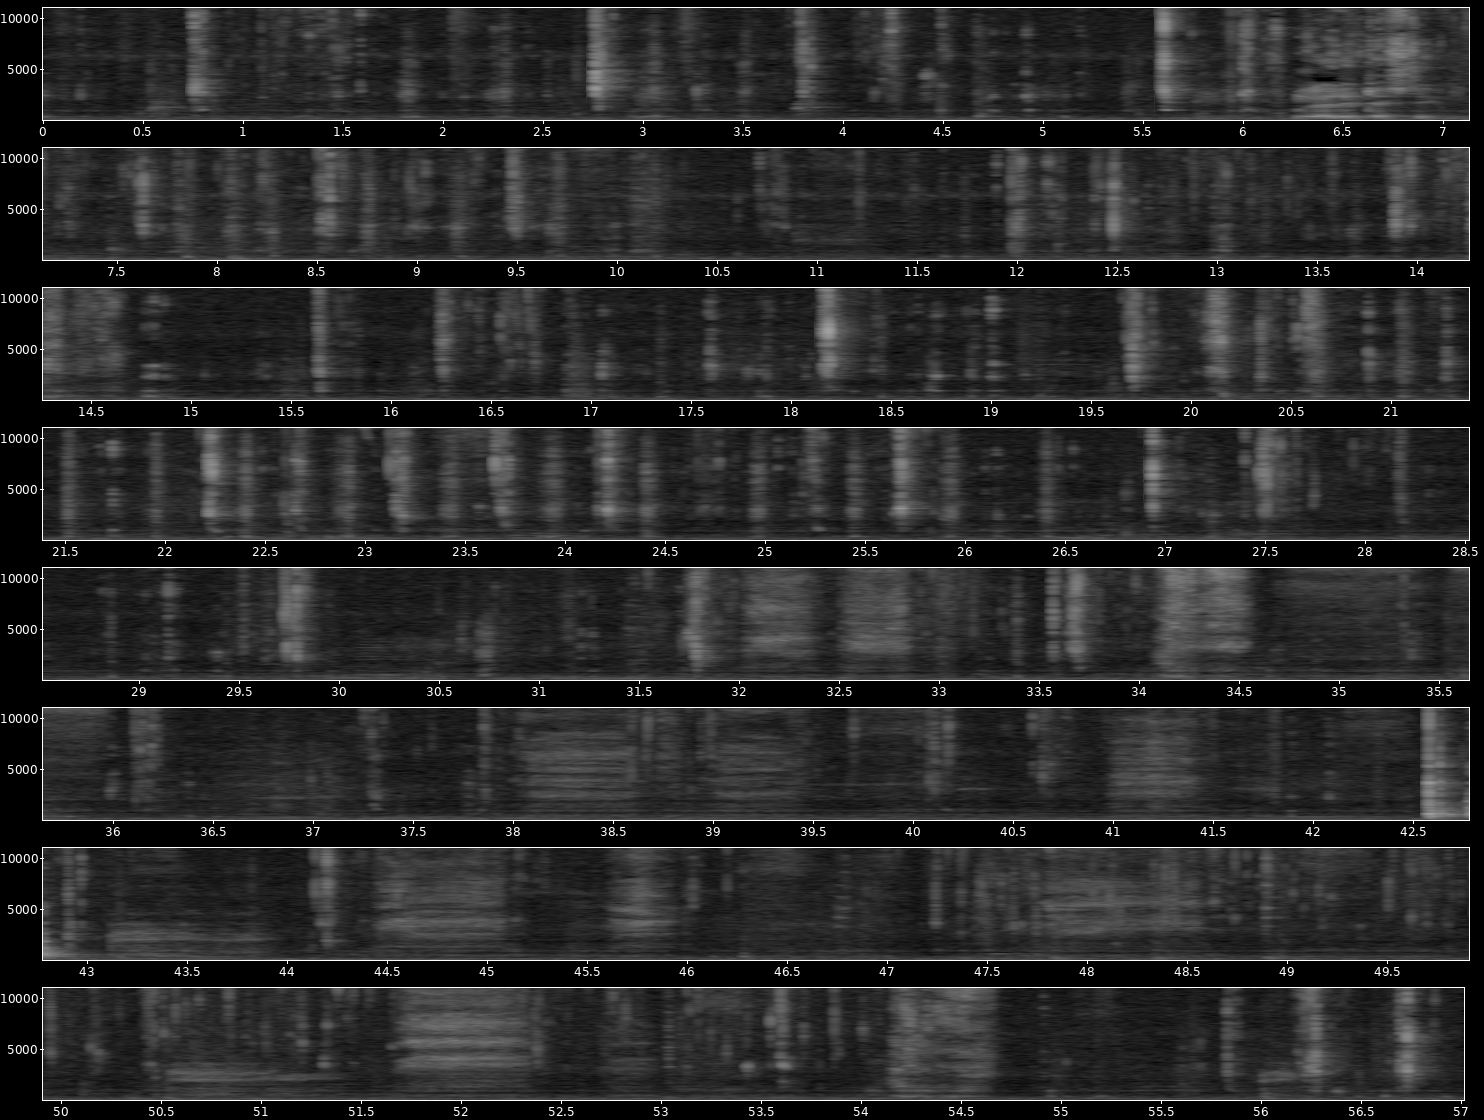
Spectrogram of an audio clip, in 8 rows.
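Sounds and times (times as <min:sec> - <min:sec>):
faint low hum: 0:00.0 - 0:57.0
wet chewing and lip-smacking: 0:00.2 - 0:06.2, 0:07.2 - 0:30.0, 0:45.9 - 0:57.0.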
